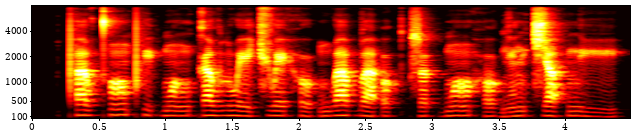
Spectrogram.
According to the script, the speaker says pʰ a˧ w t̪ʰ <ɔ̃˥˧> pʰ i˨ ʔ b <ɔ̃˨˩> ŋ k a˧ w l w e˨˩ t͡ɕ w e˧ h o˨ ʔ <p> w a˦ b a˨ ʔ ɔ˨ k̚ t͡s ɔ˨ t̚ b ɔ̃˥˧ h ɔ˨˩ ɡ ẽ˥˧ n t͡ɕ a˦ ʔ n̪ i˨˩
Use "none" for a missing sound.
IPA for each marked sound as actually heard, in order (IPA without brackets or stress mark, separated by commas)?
ɔ̃˦, ɔ̃˨˩, m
